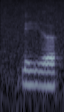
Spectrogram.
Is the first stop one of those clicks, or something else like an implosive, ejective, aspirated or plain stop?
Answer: implosive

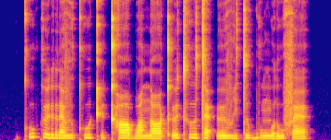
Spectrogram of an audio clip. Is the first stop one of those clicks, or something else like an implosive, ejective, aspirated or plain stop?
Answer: ejective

